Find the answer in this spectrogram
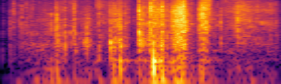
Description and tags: Some gruesome squelches, heavy impacts and random bits of foley that have been lying around.
blood, foley, splat, squelch, death, mayhem, gore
